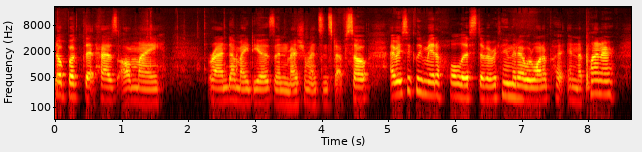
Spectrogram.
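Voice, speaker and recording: Her pitch is very deep and low for a woman, with ordinary variation. She speaks at a fairly quick pace over noticeable background noise. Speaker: planner vlogger. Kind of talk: casual tutorial. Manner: animated.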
